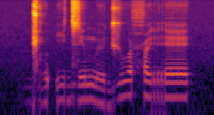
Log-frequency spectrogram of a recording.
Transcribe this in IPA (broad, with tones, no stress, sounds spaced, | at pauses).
ɡ͡ǁ ʊ˧ ʔ i˧ d͡z ɪ˧ m ø˨ d͡ʒ u˦ ħ ʏ˦ r ɛ˦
